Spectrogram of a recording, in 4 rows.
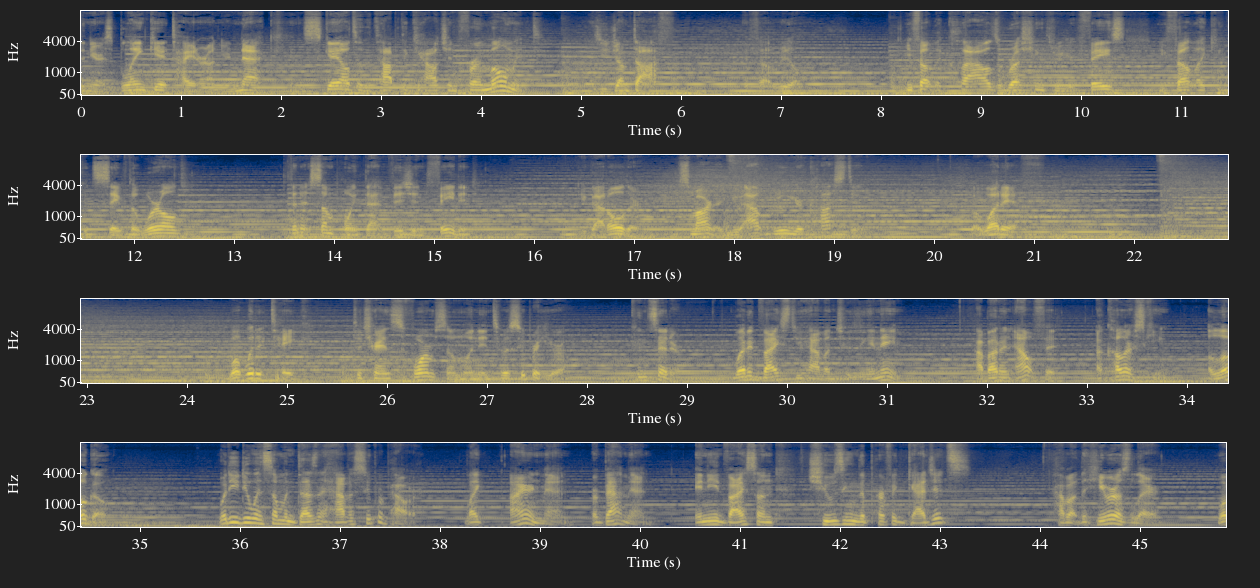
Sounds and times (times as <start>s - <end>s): Speech: 0.0s - 5.9s, 6.7s - 7.3s, 8.2s - 12.6s, 13.6s - 15.4s, 16.4s - 19.4s, 20.3s - 21.1s, 24.4s - 27.8s, 28.5s - 31.2s, 31.8s - 34.7s, 35.8s - 43.3s, 44.1s - 45.2s
Music: 0.0s - 45.8s.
